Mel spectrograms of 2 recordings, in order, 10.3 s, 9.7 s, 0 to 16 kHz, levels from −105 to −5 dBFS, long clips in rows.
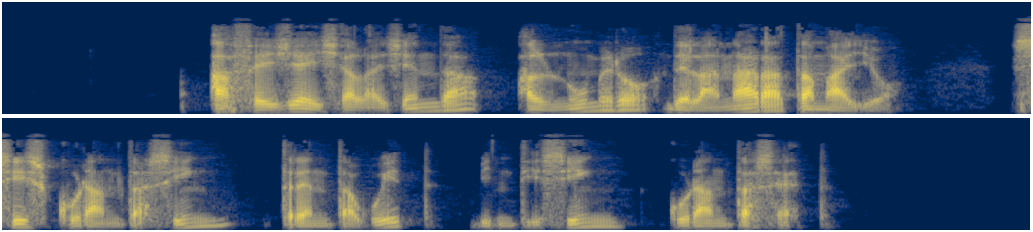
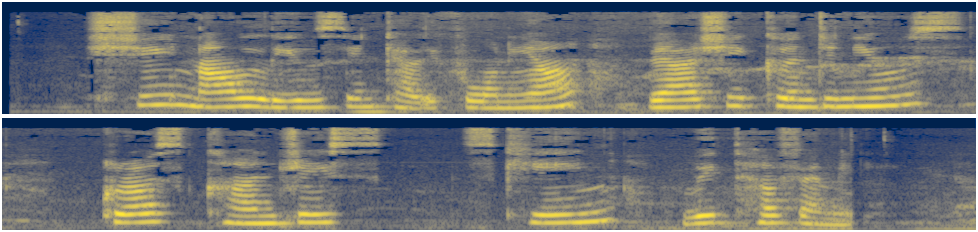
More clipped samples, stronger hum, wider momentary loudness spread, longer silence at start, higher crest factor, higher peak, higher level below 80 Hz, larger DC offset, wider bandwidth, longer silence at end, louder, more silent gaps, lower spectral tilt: neither; neither; first, 16 LU vs 12 LU; first, 1.05 s vs 0.45 s; first, 24 dB vs 14 dB; about the same, 0 dBFS vs -2 dBFS; second, -70 dBFS vs -48 dBFS; neither; second, 9 kHz vs 12 kHz; first, 1.15 s vs 0 s; second, -23 LUFS vs -15 LUFS; first, 4.98-5.04 s vs none; first, -4.5 dB/octave vs -2.5 dB/octave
